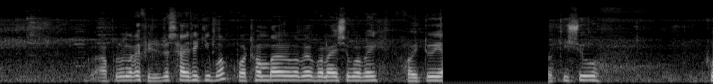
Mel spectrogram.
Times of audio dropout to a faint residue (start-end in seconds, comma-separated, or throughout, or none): 4.42-5.49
